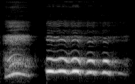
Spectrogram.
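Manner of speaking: very high loud startled squeal; frightened cry. Acted. Goldilocks crying out in fright at the bears, high and loud. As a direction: shriek in fright. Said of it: "And Goldilocks went".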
